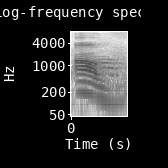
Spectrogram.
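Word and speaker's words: of: তাহলে আমি দেই এখন অফ দেই অফ দিলে কি হবে অফ coming অফ coming অফ coming এবং এই অফ এর ব্যাপারে কি বলছি এই অফ টাকে মূলত আমাদের উচ্চারণ করতে হবে আফ আফ কিভাবে আফ আফ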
